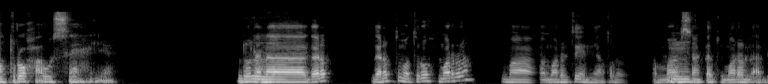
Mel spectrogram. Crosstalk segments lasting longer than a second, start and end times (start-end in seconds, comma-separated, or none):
none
